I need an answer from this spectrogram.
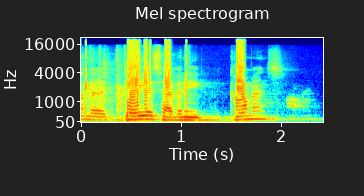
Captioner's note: applause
